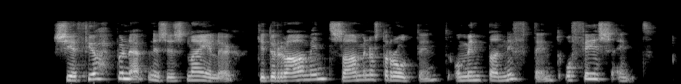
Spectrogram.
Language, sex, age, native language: Icelandic, male, 18-19, Icelandic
